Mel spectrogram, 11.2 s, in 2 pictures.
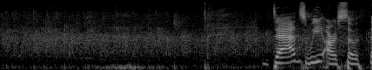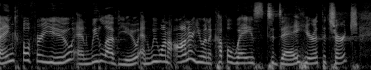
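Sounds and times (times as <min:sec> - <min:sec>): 
audience applause: 0:00.0 - 0:05.5
speech: 0:04.0 - 0:11.1.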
